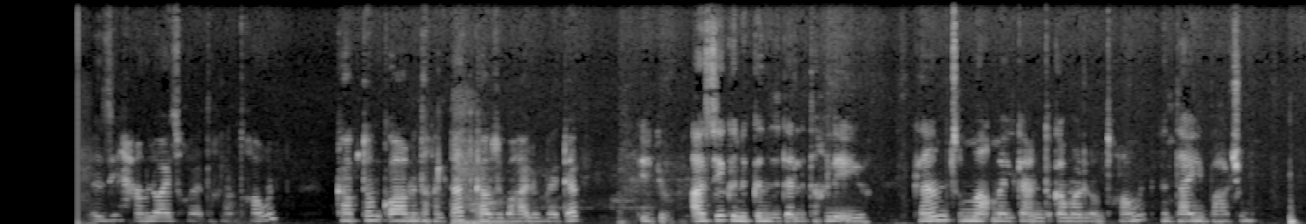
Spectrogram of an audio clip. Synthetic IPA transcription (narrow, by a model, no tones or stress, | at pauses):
ʔɨziħamlɐwajzɨxonɐt̪ʰɐxliɨnt̪ʰɨ̥xɐwːʊn | kʰaβt̪ʰo̞mkʼowamɨnt̪ʰɐxlɨt̪ʰat̪kʰaβzɨbaɦalumɐd̪ɐβ | ʔɨjːuʔazikʰɨnɨkːɨnzɨd̪ɐlːɨt̪ʰɐxliʔɨjːu | kʰɐmt͡sʼɨmːaqʼmɐlkʰɐʕnɨt̪ʼɨkʼːɐmalːoɨ̰nt̪ʰɨ̥xɐwːʊnʔɨnt̪ʰajːɪbːahalʃɨmo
